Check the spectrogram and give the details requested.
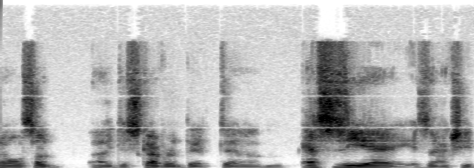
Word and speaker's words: SZA: lot um and also I discovered that um sza is actually pronounced sczs um this is why people don't bring me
